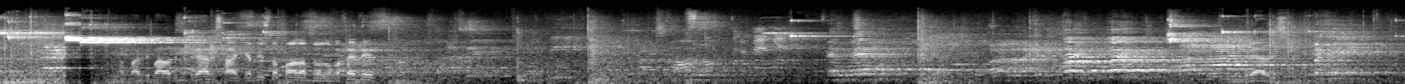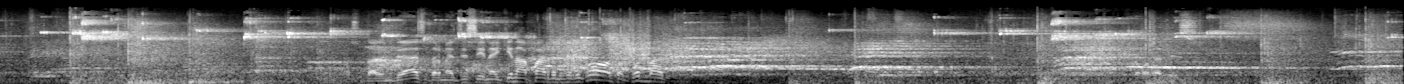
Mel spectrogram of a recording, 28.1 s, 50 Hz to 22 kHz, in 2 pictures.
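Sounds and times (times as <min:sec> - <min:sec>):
sneakers squeaking: 0:00.0 - 0:04.3, 0:05.1 - 0:08.5, 0:09.2 - 0:09.8, 0:11.6 - 0:20.4, 0:21.8 - 0:28.0
players calling out: 0:10.8 - 0:28.0.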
